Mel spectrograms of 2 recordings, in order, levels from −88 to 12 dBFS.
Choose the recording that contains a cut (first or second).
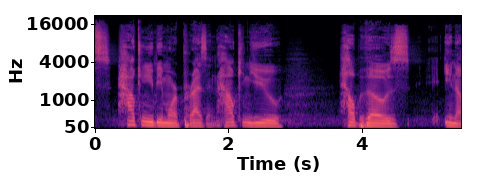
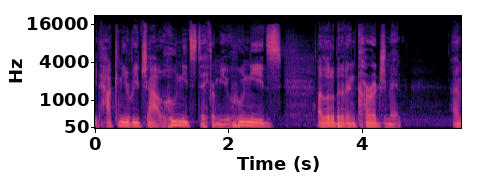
second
